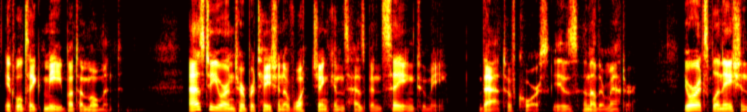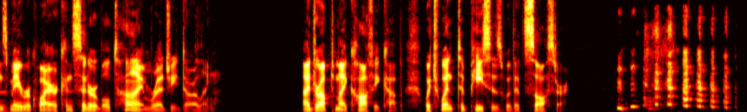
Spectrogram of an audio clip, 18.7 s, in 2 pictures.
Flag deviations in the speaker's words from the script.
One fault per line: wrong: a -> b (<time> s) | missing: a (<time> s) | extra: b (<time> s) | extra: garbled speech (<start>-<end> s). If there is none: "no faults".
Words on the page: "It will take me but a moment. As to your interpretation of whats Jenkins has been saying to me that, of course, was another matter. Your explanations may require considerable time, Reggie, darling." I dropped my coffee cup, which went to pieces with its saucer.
wrong: whats -> what (3.7 s)
wrong: was -> is (6.9 s)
